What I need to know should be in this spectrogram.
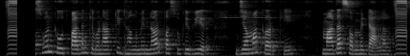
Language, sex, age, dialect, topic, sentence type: Magahi, female, 36-40, Western, agriculture, statement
